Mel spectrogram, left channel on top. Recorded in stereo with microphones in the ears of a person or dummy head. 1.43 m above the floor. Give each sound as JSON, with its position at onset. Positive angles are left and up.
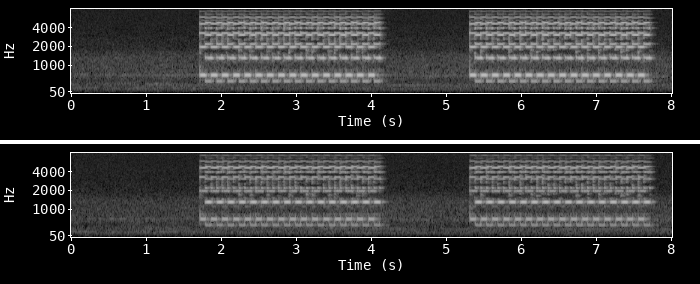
{"t": 1.7, "sound": "a ringtone", "side_deg": 20, "distance_m": 1.1}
